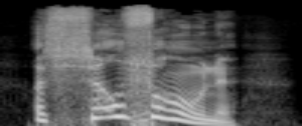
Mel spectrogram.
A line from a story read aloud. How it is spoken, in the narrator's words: exclaimed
